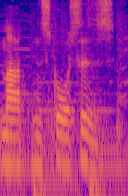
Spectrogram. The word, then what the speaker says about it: Martin Scorsese: I've even worked for his Martin Scorsese, It's actually pronounced Martin Scorsese.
